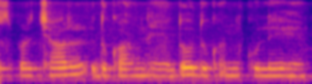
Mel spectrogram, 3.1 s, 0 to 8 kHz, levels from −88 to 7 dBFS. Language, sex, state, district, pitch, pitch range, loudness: Hindi, female, Arunachal Pradesh, Papum Pare, 210 Hz, 205-215 Hz, -19 LUFS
